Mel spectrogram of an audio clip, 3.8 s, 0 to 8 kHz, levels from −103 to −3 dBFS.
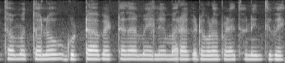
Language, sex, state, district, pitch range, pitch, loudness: Kannada, female, Karnataka, Bidar, 195-205 Hz, 200 Hz, -17 LUFS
